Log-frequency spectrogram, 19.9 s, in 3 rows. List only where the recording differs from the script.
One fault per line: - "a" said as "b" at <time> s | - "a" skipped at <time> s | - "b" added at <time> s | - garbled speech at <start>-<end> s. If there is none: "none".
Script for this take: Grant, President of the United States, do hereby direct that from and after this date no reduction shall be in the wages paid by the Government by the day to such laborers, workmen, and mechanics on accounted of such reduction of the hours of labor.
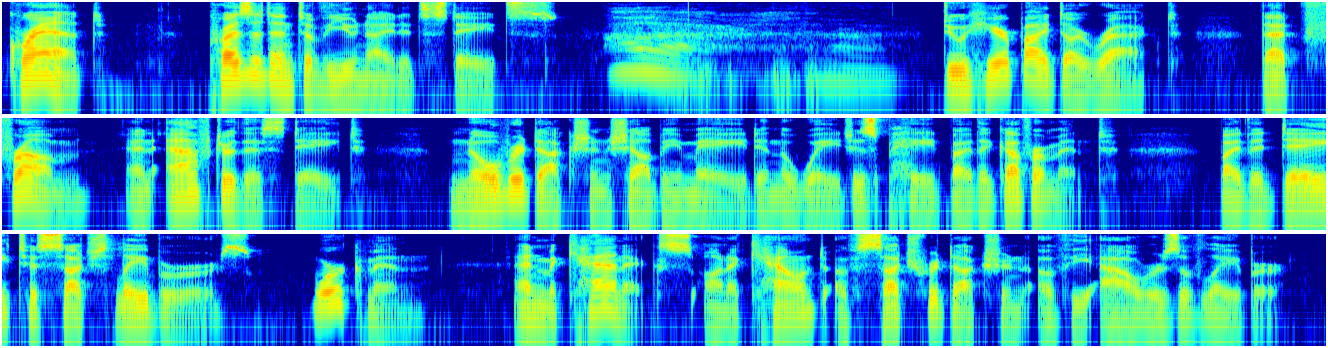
- "made" added at 10.0 s
- "accounted" said as "account" at 16.9 s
